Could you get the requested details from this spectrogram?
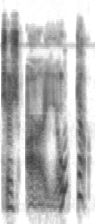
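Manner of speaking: slow, odd creature voice; quirky little alien mentor; old Jedi master. Acted. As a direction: croak it slowly like a swamp-dwelling sage. Old Jedi master greets visitor.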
